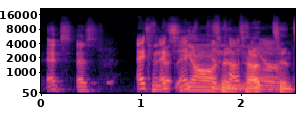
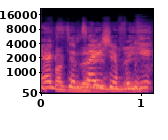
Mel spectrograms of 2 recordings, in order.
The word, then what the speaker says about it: XXXTentacion: You said XXXTentacion. I've been calling it X-Temptation for like a year now.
